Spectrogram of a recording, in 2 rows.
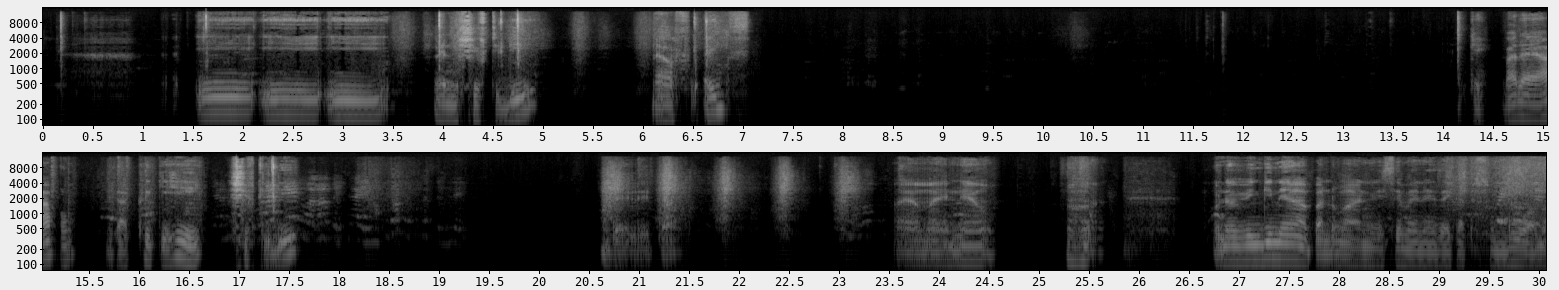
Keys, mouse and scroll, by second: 0.4 click, 1.5 click, 2.2 shift+click, 2.8 shift+click, 4.7 shift+d, 15.2 click, 15.8 click, 17.3 shift+d, 23.9-24.4 scroll up 2.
